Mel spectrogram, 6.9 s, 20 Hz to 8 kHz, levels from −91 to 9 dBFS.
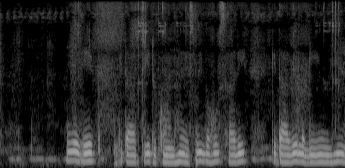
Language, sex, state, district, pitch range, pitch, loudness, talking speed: Hindi, male, Uttar Pradesh, Jalaun, 130-175 Hz, 145 Hz, -35 LUFS, 120 wpm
